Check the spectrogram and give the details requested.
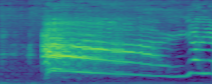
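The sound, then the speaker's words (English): A person lets out one loud, sustained scream that bursts in suddenly, holds for over a second, then slides downward in pitch and trails off into a lower strained cry. “You know, I think when you do podcasts, you're supposed to scream”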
